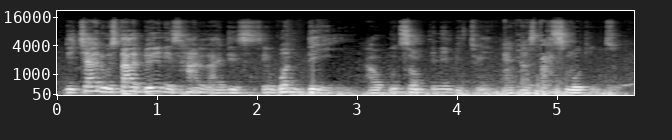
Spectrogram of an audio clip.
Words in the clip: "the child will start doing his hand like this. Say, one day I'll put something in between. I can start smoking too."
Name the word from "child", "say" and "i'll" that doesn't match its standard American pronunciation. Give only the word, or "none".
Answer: i'll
